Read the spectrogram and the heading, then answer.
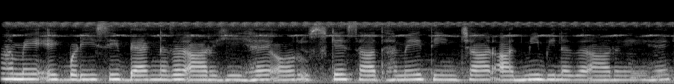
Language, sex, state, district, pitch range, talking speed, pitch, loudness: Hindi, female, Bihar, Katihar, 210-225 Hz, 185 wpm, 215 Hz, -14 LUFS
